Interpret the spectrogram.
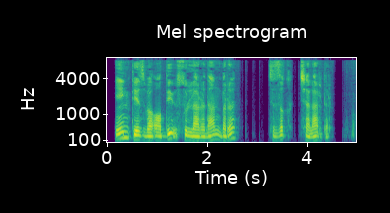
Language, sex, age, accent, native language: Uzbek, male, 18-24, Farg'ona, Uzbek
